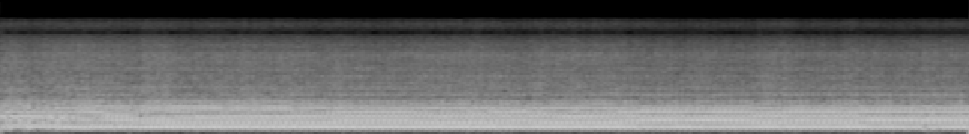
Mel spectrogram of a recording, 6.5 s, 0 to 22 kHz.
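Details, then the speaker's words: 1973 Honda CB350G twin, after installing a Mikuni VM28 carb kit and reseating one slide, starts and runs: steady, even drone with slight wavering, clean and healthy. Owner still has a leaky petcock to sort out. "so hey guys so there you have it it's a runner"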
